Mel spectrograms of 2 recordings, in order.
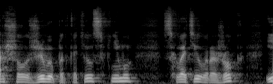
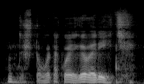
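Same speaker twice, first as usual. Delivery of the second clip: usual speaking voice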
